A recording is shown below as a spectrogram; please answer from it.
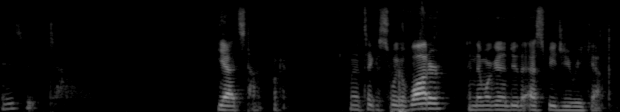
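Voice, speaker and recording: A man hosting a casual racing recap live stream, chatty and self-deprecating, reacting out loud as he works through standings on screen. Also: medium pitch, steady tone, fast talker. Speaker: host of a racing recap livestream.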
